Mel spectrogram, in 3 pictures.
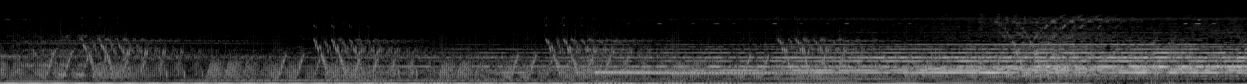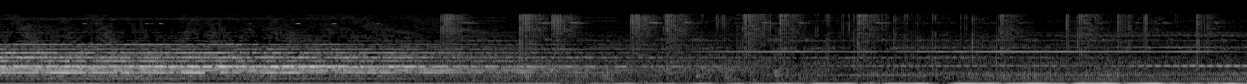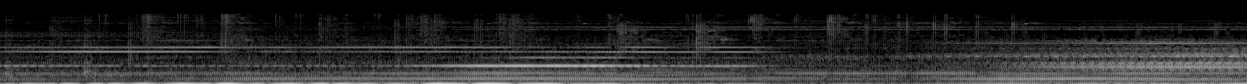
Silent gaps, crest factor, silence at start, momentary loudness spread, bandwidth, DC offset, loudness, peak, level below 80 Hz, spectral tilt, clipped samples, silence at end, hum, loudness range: none; 16 dB; 0 s; 14 LU; 11.5 kHz; under 0.1%; -29 LUFS; -8 dBFS; -36 dBFS; -4 dB/octave; under 0.1%; 0 s; none; 13 LU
